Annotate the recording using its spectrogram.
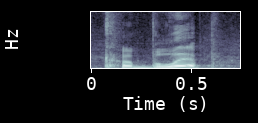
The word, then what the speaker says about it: Cablp: It's actually apparently pronounced Kablip, spelled though C-A-B-L-P.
